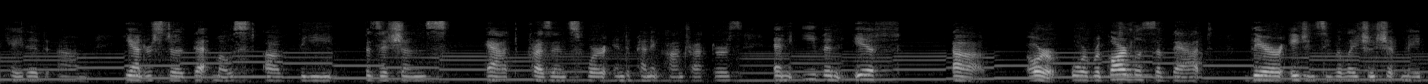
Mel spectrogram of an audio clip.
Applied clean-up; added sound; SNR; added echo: none; Wind instrument, woodwind instrument; 12 dB; none.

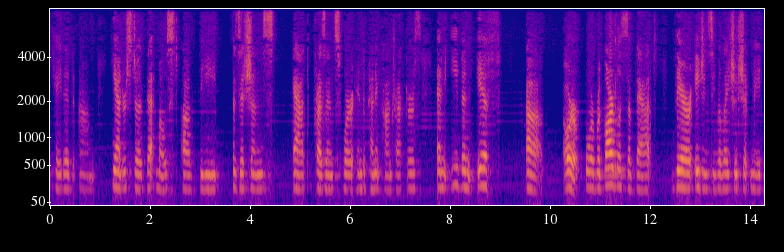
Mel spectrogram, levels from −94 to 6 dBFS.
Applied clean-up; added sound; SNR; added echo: neural separator model SepFormer DNS4.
